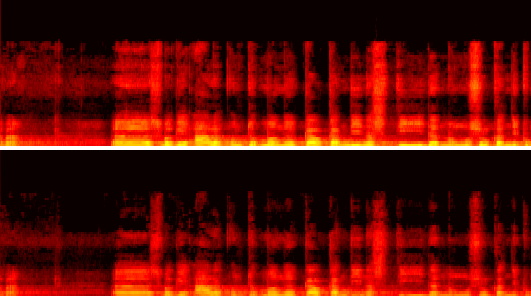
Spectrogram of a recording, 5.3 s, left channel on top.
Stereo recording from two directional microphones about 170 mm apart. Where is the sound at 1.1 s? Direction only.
45° left (ahead or behind).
